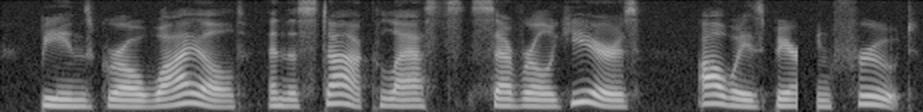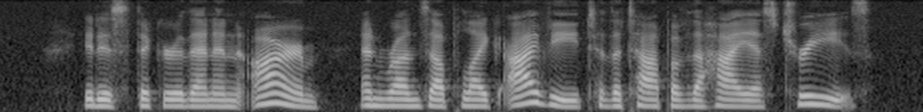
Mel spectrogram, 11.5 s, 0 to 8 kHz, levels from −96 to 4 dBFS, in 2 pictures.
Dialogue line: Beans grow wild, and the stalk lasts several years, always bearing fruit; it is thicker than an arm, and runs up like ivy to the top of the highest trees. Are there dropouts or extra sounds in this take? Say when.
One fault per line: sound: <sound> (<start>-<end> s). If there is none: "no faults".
sound: dropout (5.0-5.1 s)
